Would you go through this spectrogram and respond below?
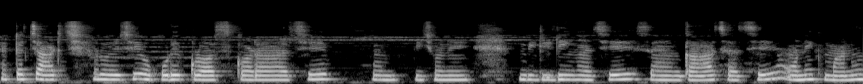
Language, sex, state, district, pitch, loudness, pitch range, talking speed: Bengali, female, West Bengal, Purulia, 215 Hz, -17 LUFS, 205-230 Hz, 90 wpm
